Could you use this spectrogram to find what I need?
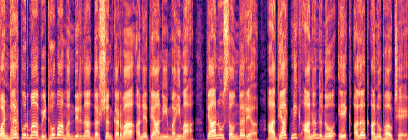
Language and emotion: Gujarati, neutral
